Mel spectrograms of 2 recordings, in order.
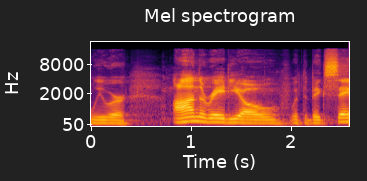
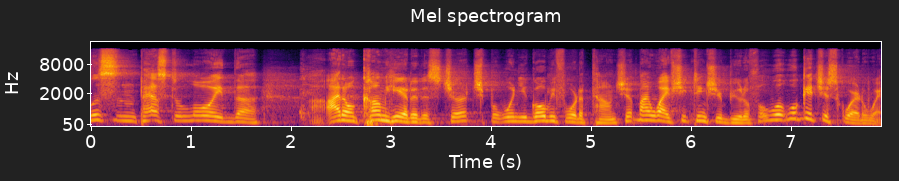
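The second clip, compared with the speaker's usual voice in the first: higher-pitched put-on East Coast tough-guy voice. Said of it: "is exactly how he sounds".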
